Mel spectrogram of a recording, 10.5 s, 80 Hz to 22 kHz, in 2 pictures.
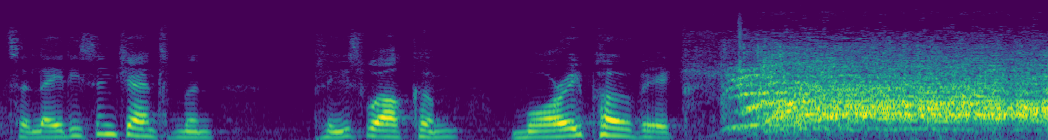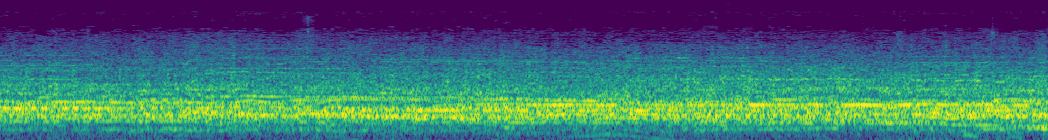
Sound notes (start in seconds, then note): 3.6 audience cheering and applauding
